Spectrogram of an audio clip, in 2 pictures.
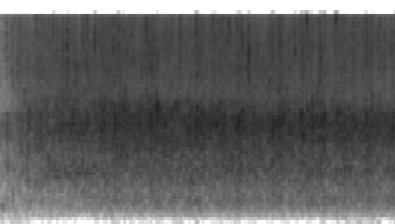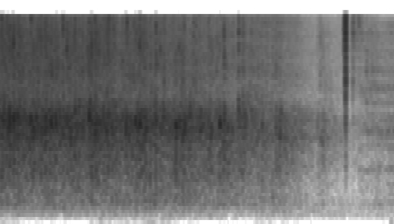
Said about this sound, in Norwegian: Vi tar og gir Siri en applaus.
